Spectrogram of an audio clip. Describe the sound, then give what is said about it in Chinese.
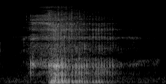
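A single drawn-out snore from a dirty piglet sleeping on clean white bedsheets: a raspy, buzzing inhale that swells quickly, holds for about a second and then trails off, heard on its own with no talking. “不过就在这个时候，他听到了一阵打呼声，”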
